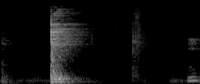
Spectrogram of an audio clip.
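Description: A hammer strikes a center punch on steel box tubing once, a sharp metallic ring that dies away within about half a second, punching a small divot to start a drill hole. A much lighter tap follows about a second later.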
